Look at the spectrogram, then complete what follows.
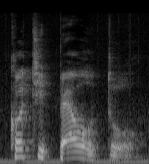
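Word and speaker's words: Kotipelto: the singer for Stratovarius, Cotipelto. We could have something like this in Portuguese, but with a C instead of a K, Cotipelto. But it's pretty much how I pronounce.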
